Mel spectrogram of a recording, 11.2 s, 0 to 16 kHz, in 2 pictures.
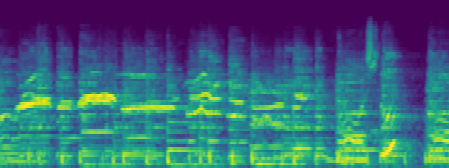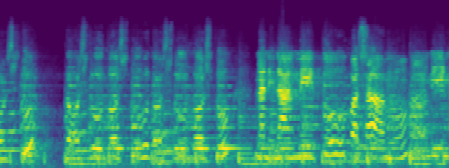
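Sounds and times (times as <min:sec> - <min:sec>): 
cheerful human whistling a bright wavering melody: 0:00.0 - 0:02.9
steady bouncy musical accompaniment: 0:00.0 - 0:11.2
speech: 0:04.6 - 0:04.8, 0:06.6 - 0:11.2.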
